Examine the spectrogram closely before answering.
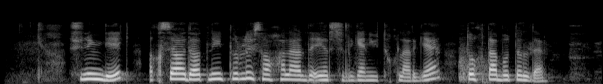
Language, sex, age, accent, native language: Uzbek, female, under 19, Toshkent viloyati, Uzbek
